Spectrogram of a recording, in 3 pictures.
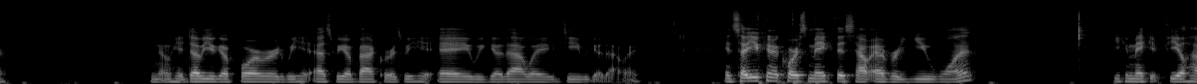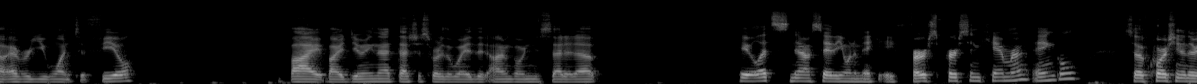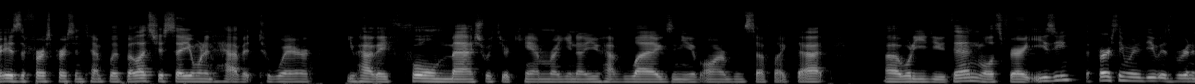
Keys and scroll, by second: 0.1 d, 1.0 w, 2.8 s, 4.1 a, 5.0 d, 6.7-9.7 typing, 10.9 s, 11.6 w, 12.3 d, 12.9 a, 14.0 w, 14.5 w, 14.7 space, 15.5 w, 17.2 space.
